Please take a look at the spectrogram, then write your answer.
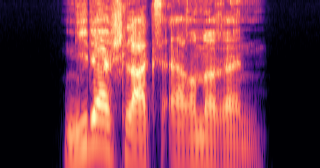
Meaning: inflection of niederschlagsarm: 1. strong genitive masculine/neuter singular comparative degree 2. weak/mixed genitive/dative all-gender singular comparative degree
- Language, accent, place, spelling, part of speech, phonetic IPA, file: German, Germany, Berlin, niederschlagsärmeren, adjective, [ˈniːdɐʃlaːksˌʔɛʁməʁən], De-niederschlagsärmeren.ogg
